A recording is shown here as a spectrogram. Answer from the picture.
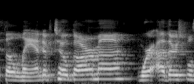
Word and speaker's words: Togarmah: And then, we have some versions will say it like the land of Togarmah, and or sorry, Togum I'm sorry. This word always trips up my tongue. Togarmah, Togarmah.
